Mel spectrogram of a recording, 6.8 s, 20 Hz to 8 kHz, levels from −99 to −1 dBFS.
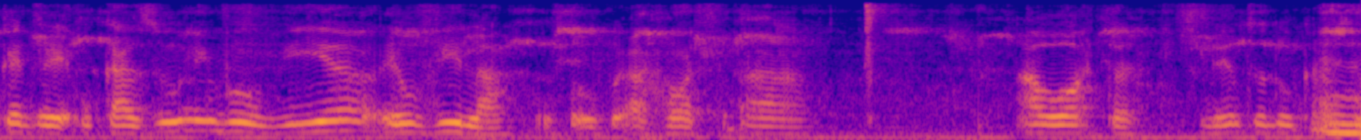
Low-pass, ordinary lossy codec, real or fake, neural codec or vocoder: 7.2 kHz; none; fake; codec, 24 kHz, 6 kbps, HILCodec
